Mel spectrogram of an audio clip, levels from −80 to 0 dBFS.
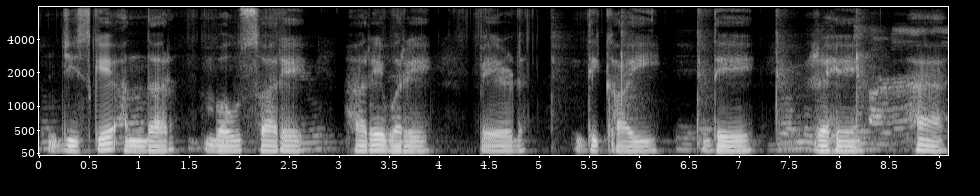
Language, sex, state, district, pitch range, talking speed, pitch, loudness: Hindi, male, Rajasthan, Jaipur, 95-115 Hz, 70 wpm, 100 Hz, -18 LUFS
